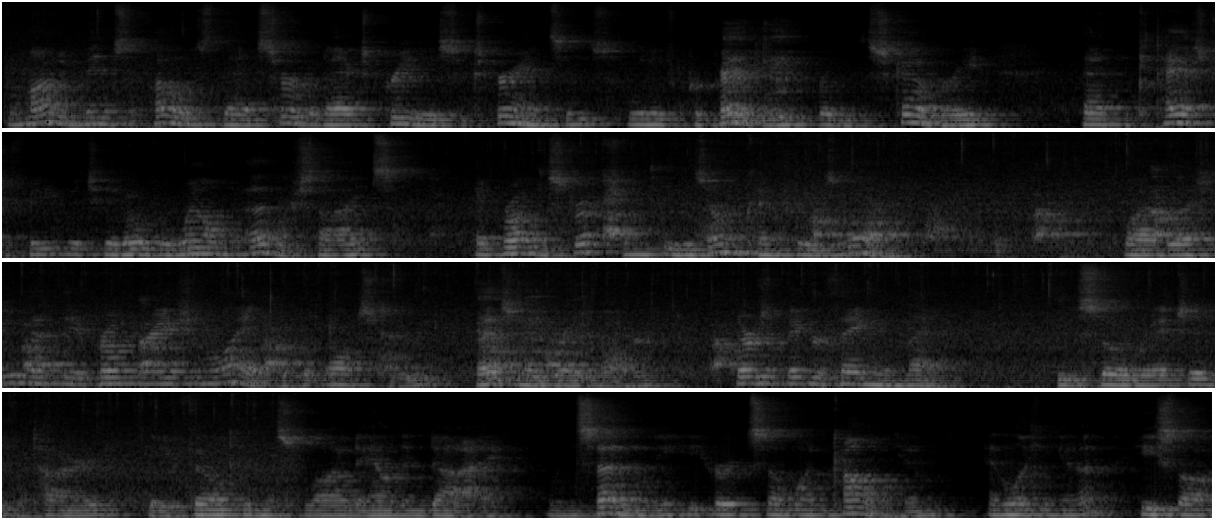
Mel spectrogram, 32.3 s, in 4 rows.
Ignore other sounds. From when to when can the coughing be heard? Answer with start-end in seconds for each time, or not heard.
4.8-5.3, 19.3-20.4.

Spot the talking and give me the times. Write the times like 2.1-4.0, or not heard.
0.0-6.6, 7.2-14.1, 15.6-22.5, 23.2-32.2.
